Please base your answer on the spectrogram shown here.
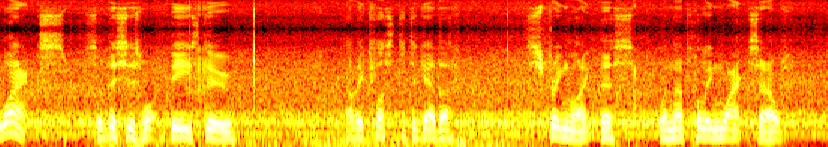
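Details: Honey bees at a hive on heather, filmed on a GoPro during a hive inspection; close buzzing bursts rise and fall in pitch as bees fly past, over a steady low hum from the colony.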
